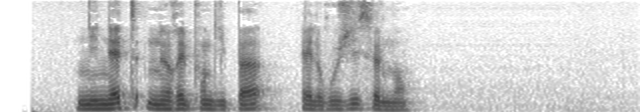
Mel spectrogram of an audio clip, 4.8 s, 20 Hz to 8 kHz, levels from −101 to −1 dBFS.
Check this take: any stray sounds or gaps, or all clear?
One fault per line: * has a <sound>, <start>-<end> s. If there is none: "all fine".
all fine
